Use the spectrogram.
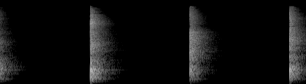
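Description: Hands clap along to a song, four crisp, close claps spaced about a second apart in an even beat, each standing alone against silence.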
